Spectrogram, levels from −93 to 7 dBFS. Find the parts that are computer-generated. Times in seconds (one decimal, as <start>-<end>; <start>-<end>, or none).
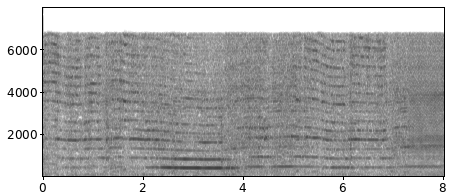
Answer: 7.3-8.0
